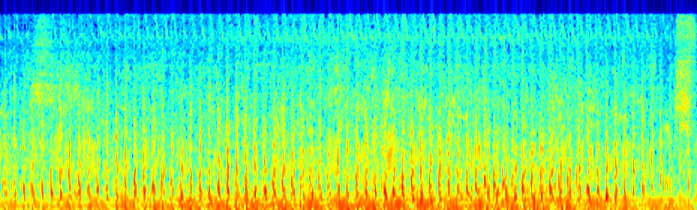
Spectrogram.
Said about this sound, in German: zweiter Helikopter setzte zur Landung auf der Wiese neben dem Schuhkorb. Seine Motorblätter wehten nonchalant Röcke hoch und gaben den Blick frei auf eine Vielzahl von farbenfrohen Höschen.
